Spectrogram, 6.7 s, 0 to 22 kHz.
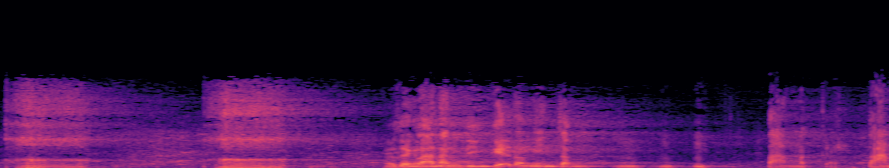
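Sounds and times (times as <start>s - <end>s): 
person fake snoring while pretending to be asleep: 0.0s - 0.9s, 1.6s - 2.3s
laughter: 0.0s - 6.6s
speech: 2.9s - 6.6s.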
